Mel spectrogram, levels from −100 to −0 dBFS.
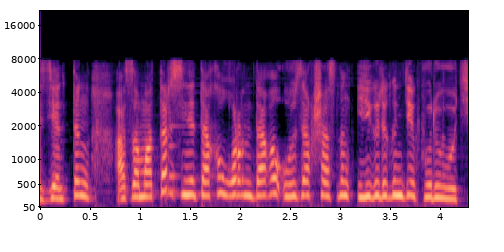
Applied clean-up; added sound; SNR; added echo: neural mask model DeepFilterNet 3.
